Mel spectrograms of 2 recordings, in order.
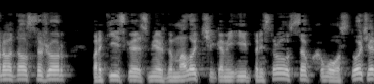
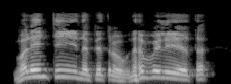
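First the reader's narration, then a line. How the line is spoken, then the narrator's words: Joyful, deliberately loud. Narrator (Russian): радостно спросил он женщину, нарочито громким голосом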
